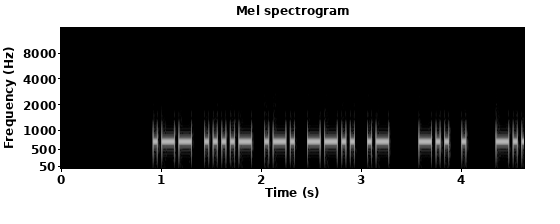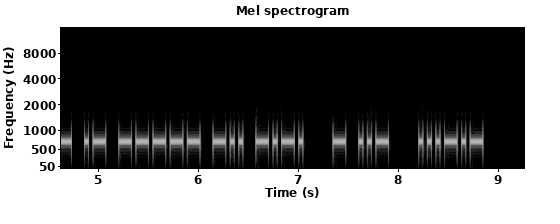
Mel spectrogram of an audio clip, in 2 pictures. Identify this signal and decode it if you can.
Morse code, heard as a keyed tone, about 28 wpm, 700 Hz. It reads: W4RZA DE KA0DC TU <SK>
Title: Practice QSO - Exchange 4 - Ending - 28wpm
